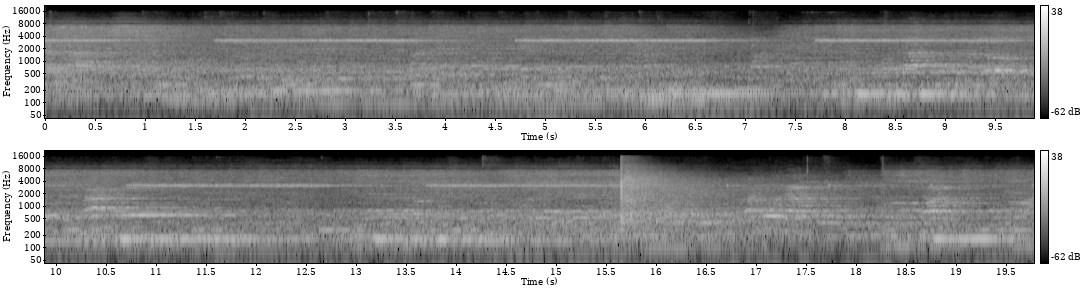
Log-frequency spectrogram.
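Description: Electronic beep from a fencing scoring machine, a steady high tone held about two seconds and repeating about every three seconds. A single sharp metallic crack sounds near the end.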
